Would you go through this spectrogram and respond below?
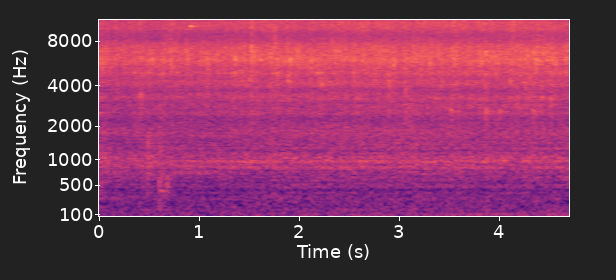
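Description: Food fries in a hot pan with salt, giving a steady, dense sizzle of crackling oil that stays even throughout, with no voices.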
